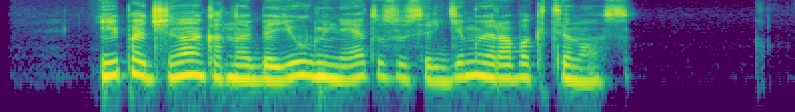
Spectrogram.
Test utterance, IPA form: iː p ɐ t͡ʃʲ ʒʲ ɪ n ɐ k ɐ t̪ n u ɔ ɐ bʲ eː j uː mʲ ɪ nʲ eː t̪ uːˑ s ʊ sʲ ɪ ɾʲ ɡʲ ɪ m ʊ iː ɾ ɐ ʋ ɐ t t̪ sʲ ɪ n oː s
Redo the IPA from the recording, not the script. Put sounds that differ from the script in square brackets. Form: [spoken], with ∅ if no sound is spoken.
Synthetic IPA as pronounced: iː p ɐ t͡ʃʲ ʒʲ ɪ n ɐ k ɐ t̪ n u ɔ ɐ bʲ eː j uː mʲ ɪ nʲ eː t̪ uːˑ s ʊ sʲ ɪ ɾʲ ɡʲ ɪ m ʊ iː ɾ ɐ ʋ ɐ [k] t̪ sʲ ɪ n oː s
